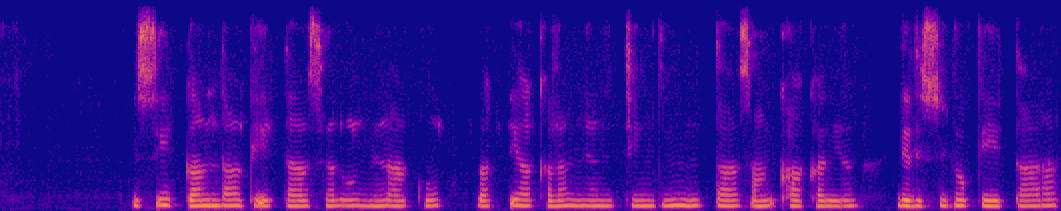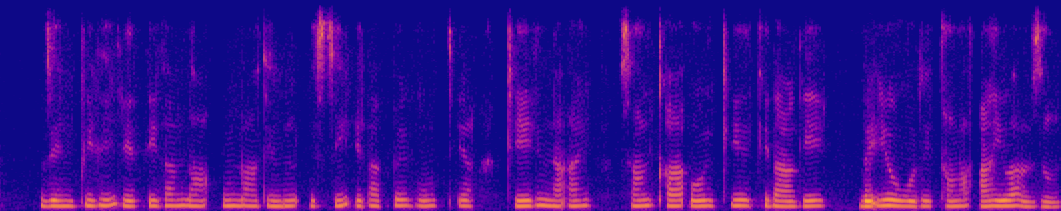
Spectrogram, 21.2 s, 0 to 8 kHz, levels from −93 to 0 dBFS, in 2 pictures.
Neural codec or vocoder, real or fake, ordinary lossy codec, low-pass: autoencoder, 22.05 kHz, a latent of 192 numbers a frame, VITS, trained on one speaker; fake; Opus, 16 kbps; 7.2 kHz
